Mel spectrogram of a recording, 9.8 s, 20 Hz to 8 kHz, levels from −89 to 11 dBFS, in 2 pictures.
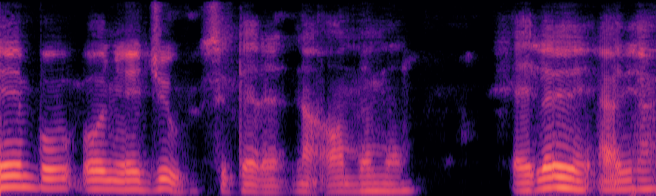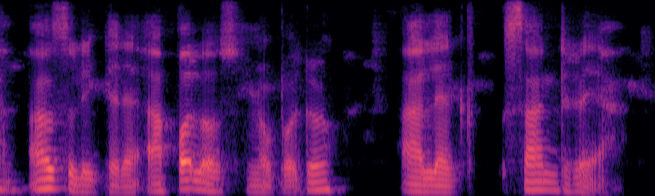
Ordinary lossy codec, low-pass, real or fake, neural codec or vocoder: none; none; fake; codec, 16 kHz, 0.8 kbps, ZipCodec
